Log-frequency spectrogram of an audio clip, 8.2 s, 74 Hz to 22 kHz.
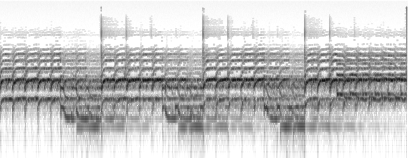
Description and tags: Long Way 2 Go
synth, siren, pad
